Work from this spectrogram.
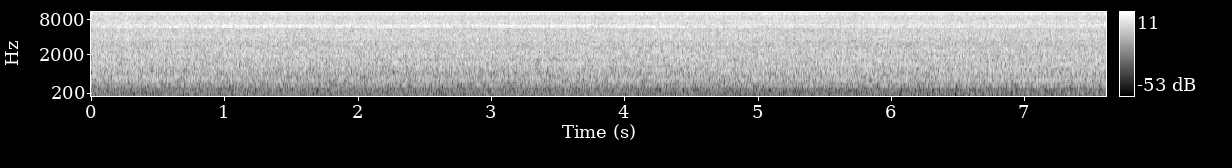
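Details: Chevelle V8 whose oil pressure warning light never comes on, idling at about 730 rpm with a mechanical gauge reading 44 psi (45 psi at 850 rpm): a smooth, even drone that settles slightly lower midway, with no knocks or ticks; normal idle.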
